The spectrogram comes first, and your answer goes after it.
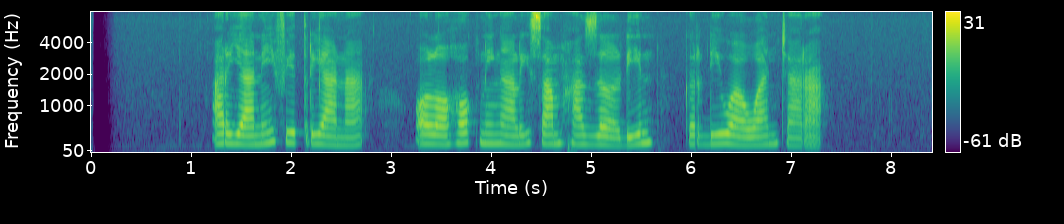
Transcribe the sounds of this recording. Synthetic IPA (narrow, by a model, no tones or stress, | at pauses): ʔaɾijanifit̪ɾiana | ʔɔlɔɦɔk̚niŋalisamhazəldin | kɨrdiwawaɲt͡ʃaɾa̰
